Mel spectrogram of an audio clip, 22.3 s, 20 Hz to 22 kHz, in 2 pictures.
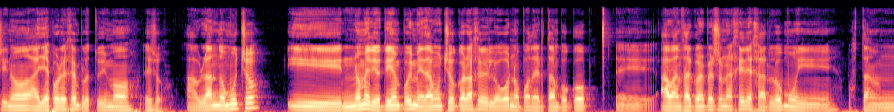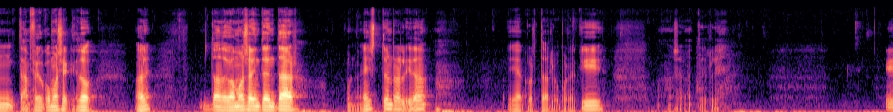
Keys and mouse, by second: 0.1 f, 1.4 ctrl+Tab, 2.1 click, 3.6 g, 4.9-7.8 typing, 9.5 g, 9.7-11.9 drag, 9.7-11.9 right drag, 10.1 g, 10.7 g, 13.6-15.8 drag, 14.0 g, 15.8 ctrl+z, 16.3 ctrl+Tab, 17.0-18.4 drag, 17.2 x, 18.8 ctrl+Tab, 19.5-21.8 drag, 20.6 Tab, 21.8 Tab.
